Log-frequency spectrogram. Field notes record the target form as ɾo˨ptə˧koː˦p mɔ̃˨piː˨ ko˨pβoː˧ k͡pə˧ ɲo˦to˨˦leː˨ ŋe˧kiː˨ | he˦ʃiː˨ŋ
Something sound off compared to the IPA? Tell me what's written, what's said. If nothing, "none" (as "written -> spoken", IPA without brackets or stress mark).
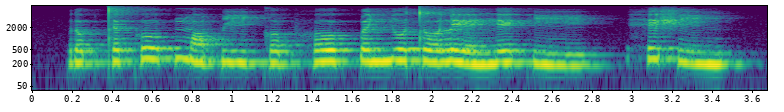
β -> h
